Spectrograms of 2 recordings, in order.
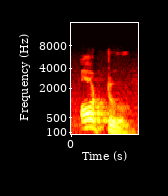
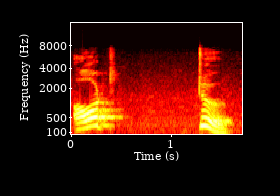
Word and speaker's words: ought to: वो वर्ड है ऑट टू। इसकी प्रोनाउंसिएशन जो है वो आप समझ लीजिए, ऑट टू।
